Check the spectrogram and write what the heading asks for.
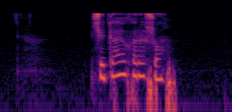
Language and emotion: Russian, neutral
